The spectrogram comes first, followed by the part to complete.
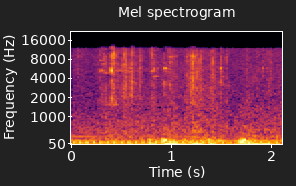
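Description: Faint, scattered light metallic clinks and ticks from a thurible and incense spoon as incense is put on, over a low steady hum.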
